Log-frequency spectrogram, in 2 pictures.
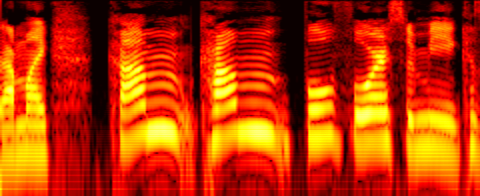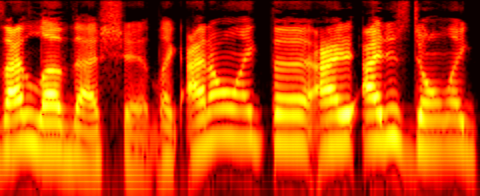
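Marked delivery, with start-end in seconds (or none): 0.7-2.8 high, drawn-out eager invitation; mock-bold, slow and high; eager come-on. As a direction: stretch it out, daring him on. Quoting her own flirty reply.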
